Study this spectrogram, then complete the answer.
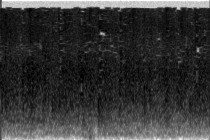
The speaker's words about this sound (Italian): Facciamo un applauso al Signore.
